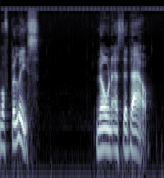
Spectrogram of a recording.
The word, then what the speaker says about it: Tao: beliefs known as the Tao, spelled T-A-O, but pronounced just like Dow Jones, the Tao. The symbol of the Tao is to your left, to my right, over my shoulder.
